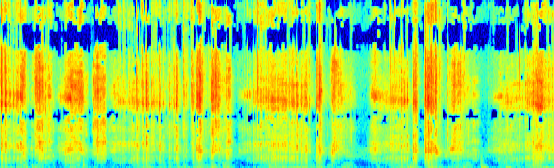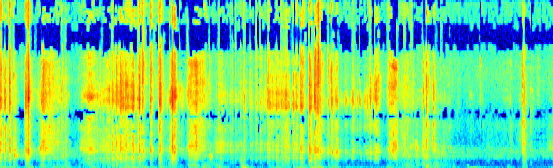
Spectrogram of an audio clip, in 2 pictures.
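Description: A metal knife scrapes powdery flakes from a solid, palm-sized bar of dry cream-colored soap held in the hand, then slices off the end. The result is a steady run of dry, bright, crumbly rasps and crisp short scratches with almost no low end. Brief quieter gaps fall between strokes.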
